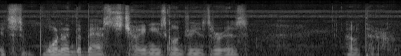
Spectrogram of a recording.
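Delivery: hushed whisper. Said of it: "Why are you whispering?".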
